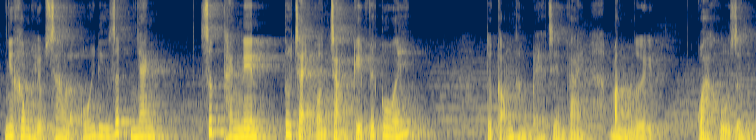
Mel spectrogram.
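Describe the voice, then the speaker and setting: A man's voice: a little high, big pitch swings, moderate pace, warm tone. A man narrating a horror story in the first person, with a dramatic delivery. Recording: echoey room with long reverb and faint music.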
